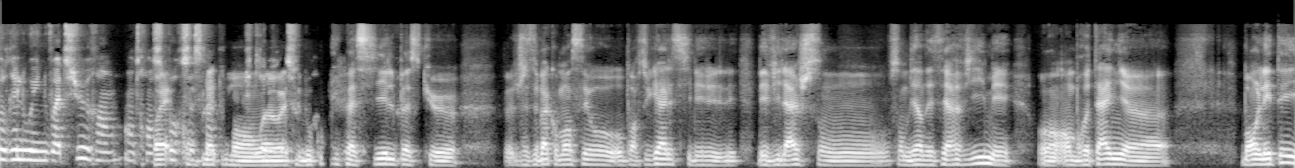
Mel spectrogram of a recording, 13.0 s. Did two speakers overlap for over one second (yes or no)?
yes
